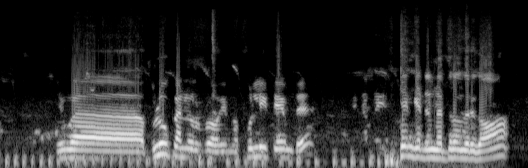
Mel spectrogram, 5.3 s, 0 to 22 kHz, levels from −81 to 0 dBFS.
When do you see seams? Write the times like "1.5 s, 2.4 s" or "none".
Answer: 4.0 s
